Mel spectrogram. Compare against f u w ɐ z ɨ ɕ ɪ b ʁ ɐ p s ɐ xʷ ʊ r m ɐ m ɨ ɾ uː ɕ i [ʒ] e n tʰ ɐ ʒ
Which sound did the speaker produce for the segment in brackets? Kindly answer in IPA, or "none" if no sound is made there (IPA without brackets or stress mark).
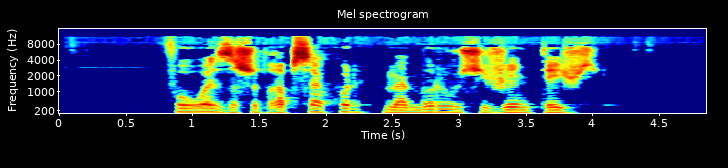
ʒ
